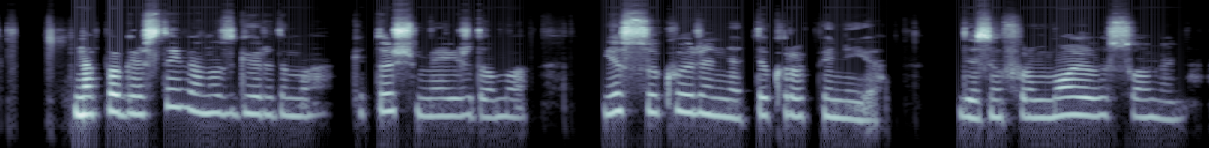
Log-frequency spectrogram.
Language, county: Lithuanian, Vilnius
